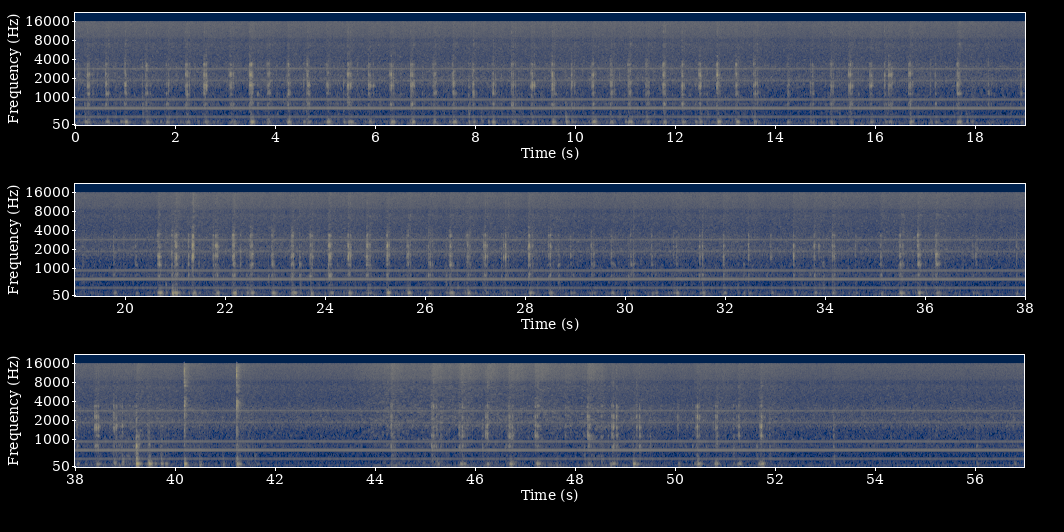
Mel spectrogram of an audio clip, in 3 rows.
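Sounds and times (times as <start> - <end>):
steady electrical hum: 0.0 - 56.9
mouse scroll wheel clicking: 44.2 - 49.4.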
